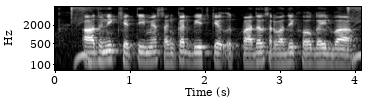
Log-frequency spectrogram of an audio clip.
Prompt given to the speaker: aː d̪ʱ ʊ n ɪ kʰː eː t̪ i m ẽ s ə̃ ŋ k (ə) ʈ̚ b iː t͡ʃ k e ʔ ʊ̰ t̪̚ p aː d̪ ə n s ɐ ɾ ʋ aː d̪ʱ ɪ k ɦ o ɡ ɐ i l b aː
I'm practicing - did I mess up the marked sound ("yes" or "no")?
no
